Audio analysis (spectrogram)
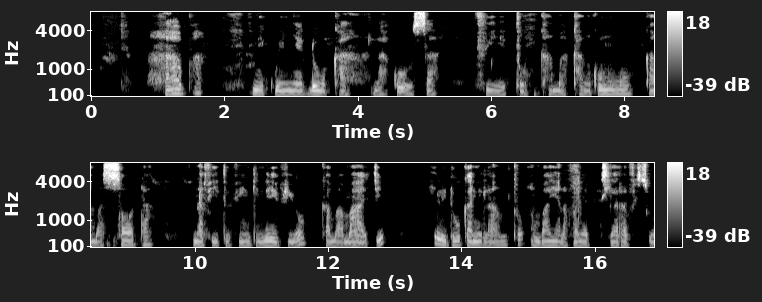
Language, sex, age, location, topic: Swahili, male, 18-24, Nakuru, finance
